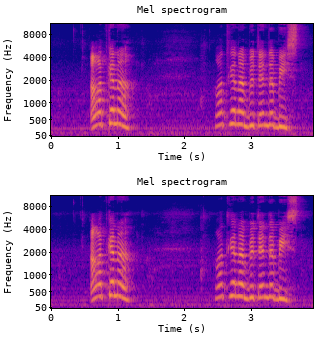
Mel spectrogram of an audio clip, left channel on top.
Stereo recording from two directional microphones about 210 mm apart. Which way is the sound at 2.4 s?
10° left (ahead or behind).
